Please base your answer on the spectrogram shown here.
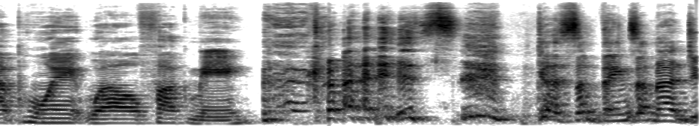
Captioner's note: laughs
